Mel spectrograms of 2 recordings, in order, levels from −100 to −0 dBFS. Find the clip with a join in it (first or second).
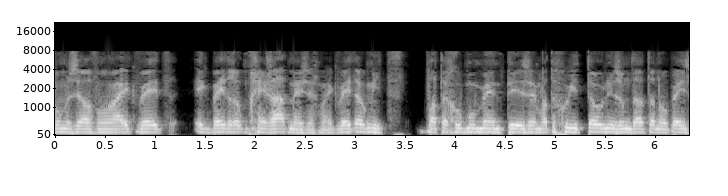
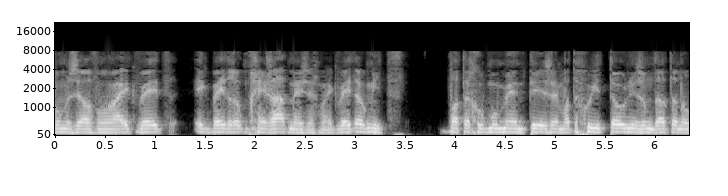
first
